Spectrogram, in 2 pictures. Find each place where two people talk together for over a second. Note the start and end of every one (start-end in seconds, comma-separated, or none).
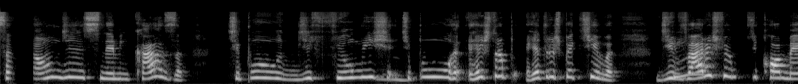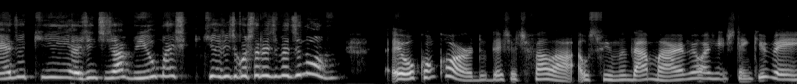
none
